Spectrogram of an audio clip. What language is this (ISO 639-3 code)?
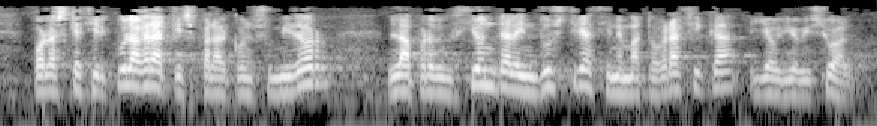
spa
